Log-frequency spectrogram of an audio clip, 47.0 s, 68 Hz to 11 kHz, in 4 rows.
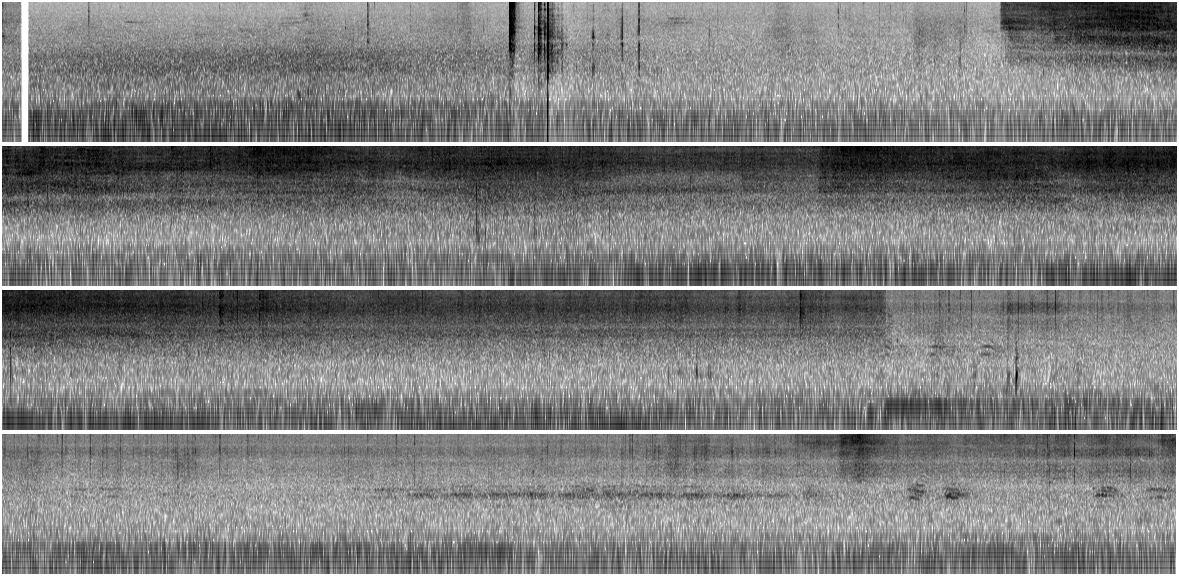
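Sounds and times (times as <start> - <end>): meat sizzling on a grill: 10.0 - 46.9.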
